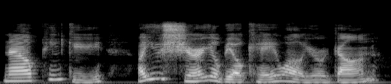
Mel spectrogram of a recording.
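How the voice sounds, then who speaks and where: A man plays a kindly female cartoon pony of motherly age. She fusses gently and frets. The recording is somewhat dull. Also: medium pitch, big pitch swings, measured pace. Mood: worried.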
